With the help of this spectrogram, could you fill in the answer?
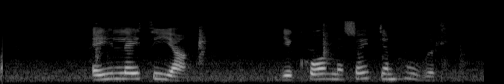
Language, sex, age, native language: Icelandic, female, 13, Icelandic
